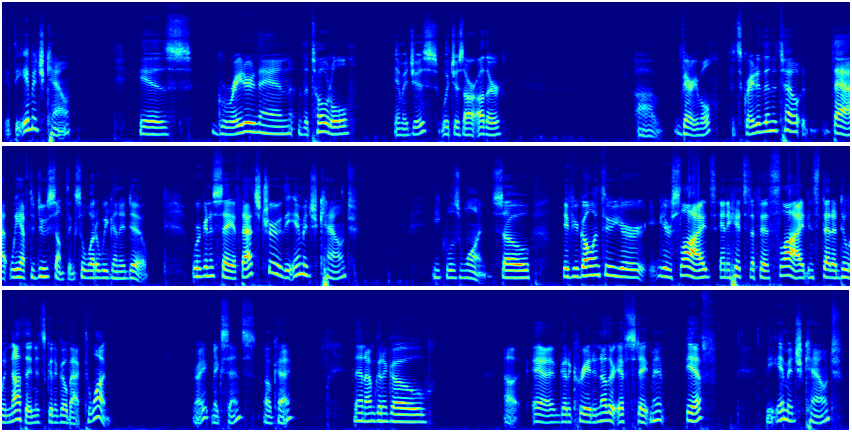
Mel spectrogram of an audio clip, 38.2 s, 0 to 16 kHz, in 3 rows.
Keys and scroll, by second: 3.7 shift+., 4.8-8.3 typing, 16.5-18.8 typing, 20.1 |, 31.1 Return, 35.5-38.1 typing.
